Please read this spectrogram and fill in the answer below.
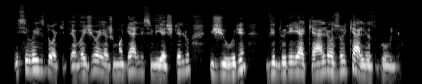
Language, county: Lithuanian, Vilnius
